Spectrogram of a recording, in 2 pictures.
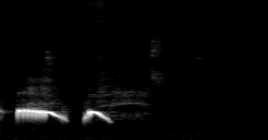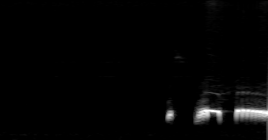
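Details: Spotted dove cooing as a lure for wild birds: two arched coos, several seconds of silence, then a short note, a coo and a trilled stuttering phrase.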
